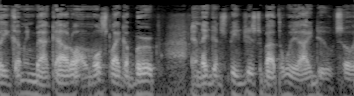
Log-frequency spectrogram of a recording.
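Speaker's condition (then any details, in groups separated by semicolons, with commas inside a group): Laryngectomy; neck breather, airway disconnected from mouth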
